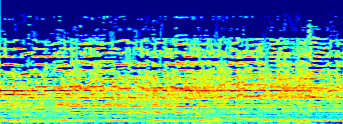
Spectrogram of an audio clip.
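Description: Electric guitar playing an improvised lead over a recorded backing track.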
